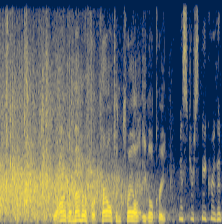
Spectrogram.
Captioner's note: some Applause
